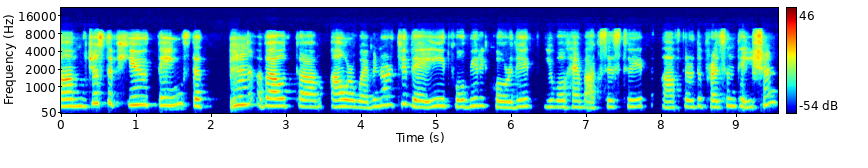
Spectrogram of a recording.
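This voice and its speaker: The speaker has a Bulgarian accent and talks at a fairly slow pace. Pitch varies in an ordinary way. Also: woman, high pitch for a woman. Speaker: English teacher and webinar presenter. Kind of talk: webinar presentation.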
